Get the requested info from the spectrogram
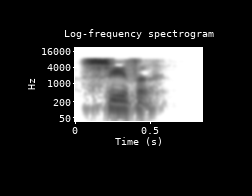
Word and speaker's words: Seaver: My name is Mike Seaver, pastor. One of the pastors at Crossway Community Church, Charlotte, North Carolina. – Seaver or Sever? – Seaver. – Seaver. All right. Yeah. How do you spell that, Mike? – S-E-A-V-E-R.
